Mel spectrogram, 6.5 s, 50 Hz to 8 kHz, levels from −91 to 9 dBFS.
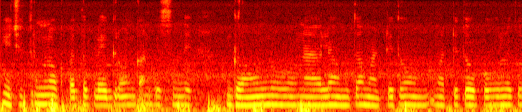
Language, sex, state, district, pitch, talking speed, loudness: Telugu, female, Andhra Pradesh, Visakhapatnam, 160 Hz, 120 wpm, -20 LUFS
